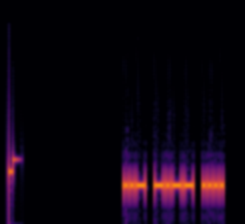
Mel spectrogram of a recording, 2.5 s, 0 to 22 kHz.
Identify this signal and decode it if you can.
Morse code, heard as a keyed tone, about 40 wpm, 700 Hz. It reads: UYH
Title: USA Call Sign Postfixes - 3 Letters 40wpm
